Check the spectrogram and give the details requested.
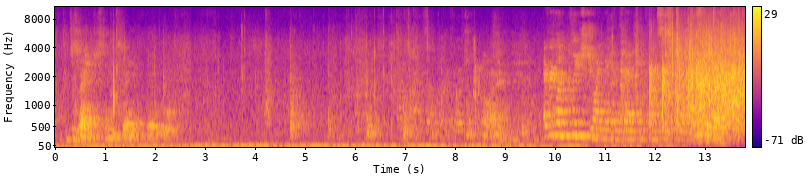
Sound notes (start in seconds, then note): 11.3 applause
